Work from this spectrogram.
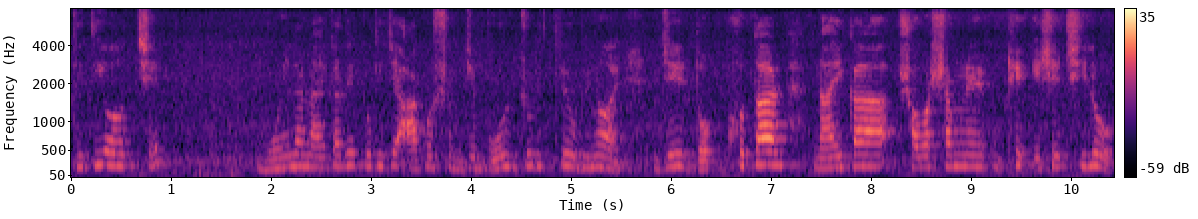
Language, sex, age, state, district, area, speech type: Bengali, male, 18-30, West Bengal, Kolkata, urban, spontaneous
